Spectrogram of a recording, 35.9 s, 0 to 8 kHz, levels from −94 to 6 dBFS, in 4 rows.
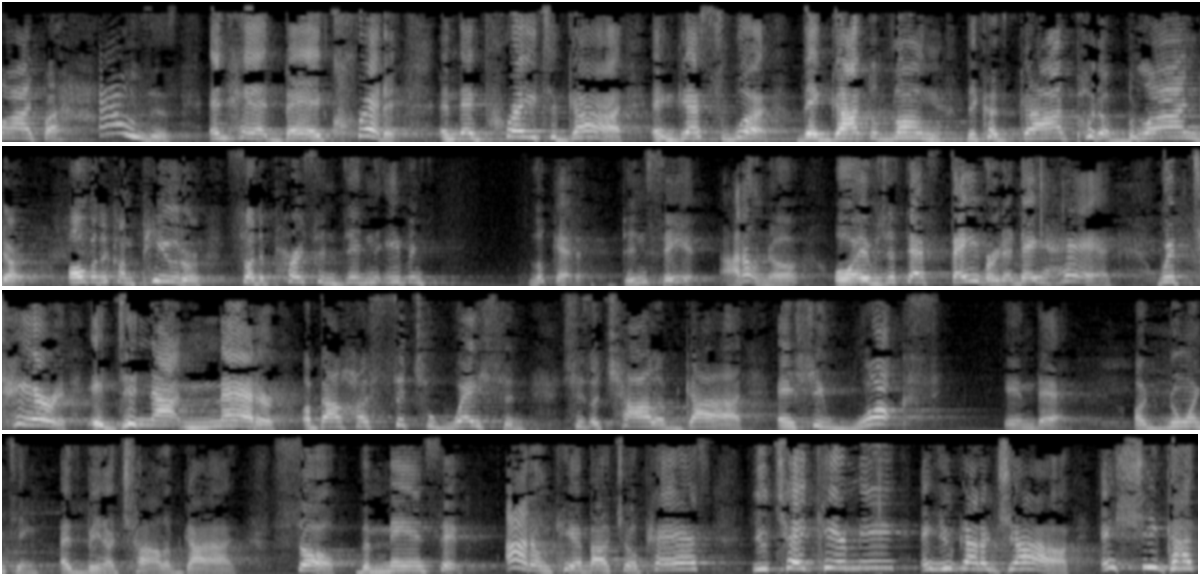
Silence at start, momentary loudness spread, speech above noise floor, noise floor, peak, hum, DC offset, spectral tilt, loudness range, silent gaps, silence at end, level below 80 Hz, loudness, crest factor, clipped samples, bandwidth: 0 s; 13 LU; 38 dB; -62 dBFS; -2 dBFS; none; under 0.1%; -4 dB/octave; 9 LU; none; 0 s; -66 dBFS; -24 LUFS; 24 dB; under 0.1%; 8 kHz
